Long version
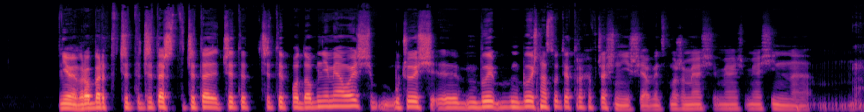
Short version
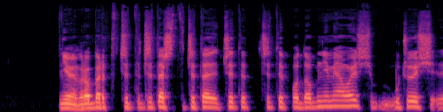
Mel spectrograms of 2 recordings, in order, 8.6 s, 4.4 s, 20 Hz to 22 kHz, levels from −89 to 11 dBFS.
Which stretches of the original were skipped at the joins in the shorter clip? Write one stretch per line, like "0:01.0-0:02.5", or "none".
none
